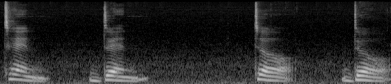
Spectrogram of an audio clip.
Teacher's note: the tip of the tongue is being raised and it is touching the back portion of the upper front teeth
